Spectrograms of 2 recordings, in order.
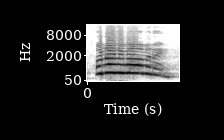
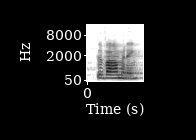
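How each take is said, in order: First: Very loud, very high comic shriek; shrieked mock horror. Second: Said in the usual way. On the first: Reacting to remembered vomiting, shrieked mock horror. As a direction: wail it in exaggerated alarm.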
